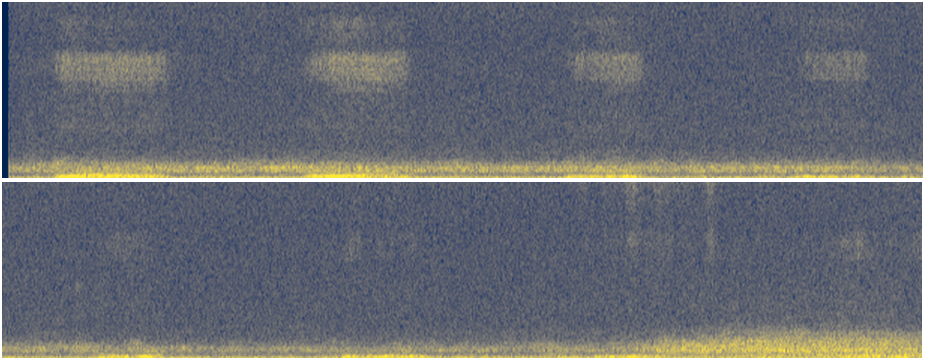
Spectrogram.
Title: Snoring kitty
